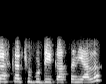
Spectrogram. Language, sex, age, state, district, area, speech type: Kashmiri, female, 18-30, Jammu and Kashmir, Pulwama, rural, conversation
